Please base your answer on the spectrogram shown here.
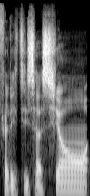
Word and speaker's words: felicitaciones: Felicitaciones a Grasso. I think I said that. How do you say felicitaciones? You got it. I said it in French.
